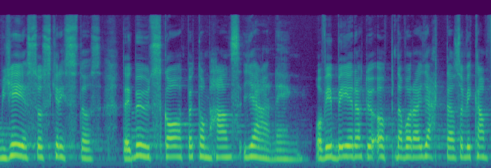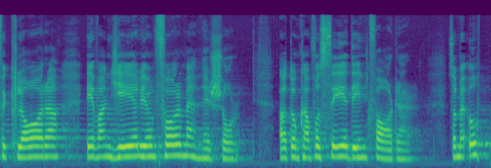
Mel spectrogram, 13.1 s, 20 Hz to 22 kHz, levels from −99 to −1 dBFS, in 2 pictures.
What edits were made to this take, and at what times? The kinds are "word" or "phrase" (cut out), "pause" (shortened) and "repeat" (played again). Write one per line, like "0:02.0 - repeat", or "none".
0:01.8 - word
0:04.2 - pause
0:09.9 - pause
0:11.5 - word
